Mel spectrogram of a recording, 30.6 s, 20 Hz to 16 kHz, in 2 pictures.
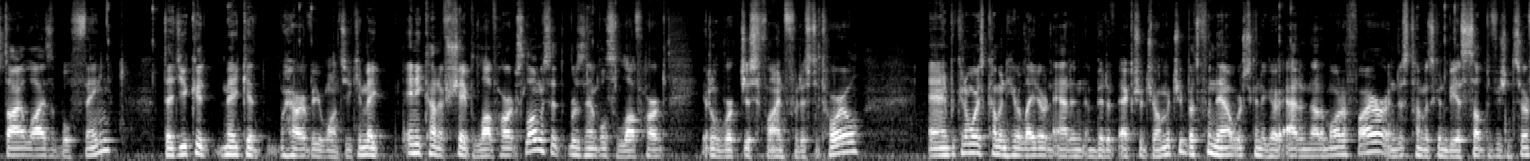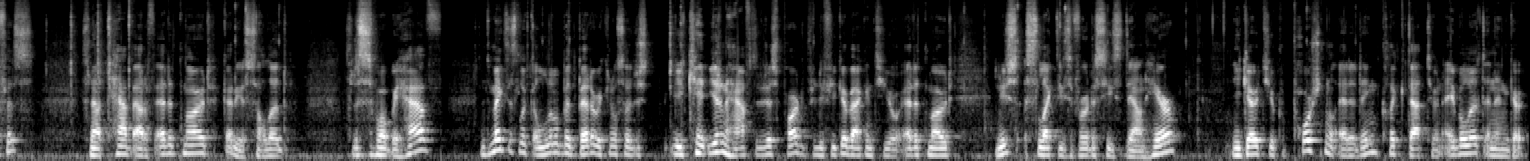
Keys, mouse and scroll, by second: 1.0 b, 3.1 middle click, 3.1 click, 3.4 alt+a, 4.4-12.8 middle drag, 4.4 scroll down 2, 6.4 KP_1, 7.9-10.3 scroll up 2, 10.3-12.0 scroll up 1, 12.8-18.1 drag, 15.2-16.3 scroll down 2, 16.3 Tab, 16.9 z, 18.1-28.3 middle drag, 22.1 Tab, 22.5-23.4 scroll up 2, 25.3 b, 28.3 click, 28.4-30.6 middle drag.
